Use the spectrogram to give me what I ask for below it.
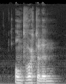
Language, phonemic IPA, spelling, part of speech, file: Dutch, /ɔntˈʋɔr.tə.lə(n)/, ontwortelen, verb, Nl-ontwortelen.ogg
- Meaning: to uproot, deracinate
